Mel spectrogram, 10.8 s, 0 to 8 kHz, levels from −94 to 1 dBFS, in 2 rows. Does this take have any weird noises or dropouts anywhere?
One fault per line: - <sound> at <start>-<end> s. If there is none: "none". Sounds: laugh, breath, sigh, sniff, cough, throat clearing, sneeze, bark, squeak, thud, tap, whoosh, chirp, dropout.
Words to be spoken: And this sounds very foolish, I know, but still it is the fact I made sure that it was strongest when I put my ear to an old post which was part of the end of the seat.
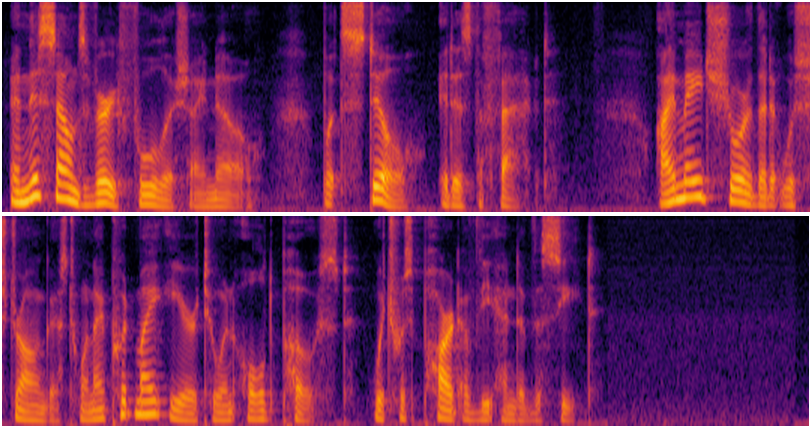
none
